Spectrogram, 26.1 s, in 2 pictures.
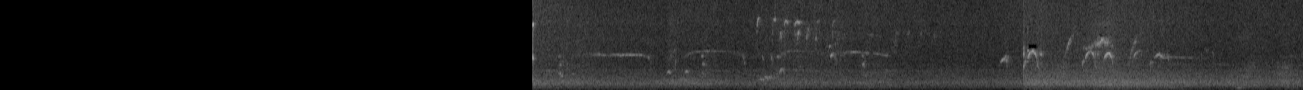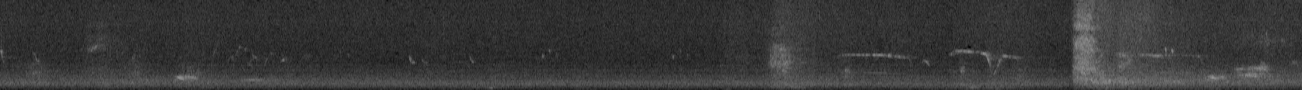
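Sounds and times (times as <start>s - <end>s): outdoor background hiss: 5.4s - 26.0s
small songbirds chirping: 5.4s - 26.0s.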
